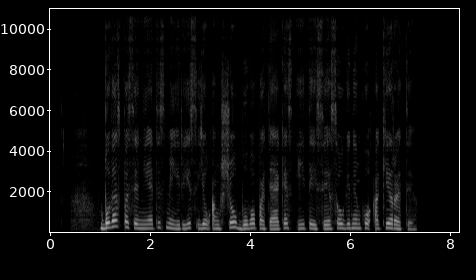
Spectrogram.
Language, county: Lithuanian, Šiauliai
